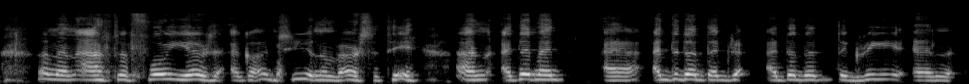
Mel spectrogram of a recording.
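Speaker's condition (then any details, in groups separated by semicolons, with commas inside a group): Cerebral palsy; visible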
